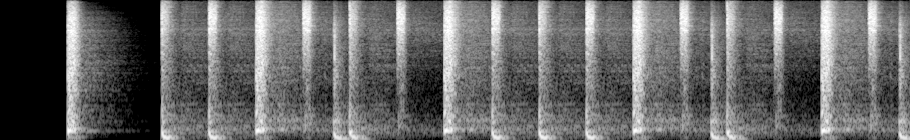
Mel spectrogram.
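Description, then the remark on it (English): A lone snare drum hit with slight reverb rings out with a short reverberant tail, then a steady drum beat for a song kicks in, the crisp snare cracking repeatedly over the low thumps of a deeper layered kick drum, with a hi-hat resembling a producer's in an intermittent pattern, with no voices. “And a faintly echoing snare drum that's got slight reverb on it.”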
